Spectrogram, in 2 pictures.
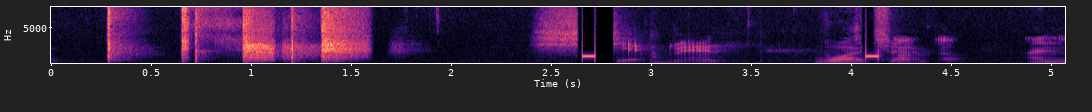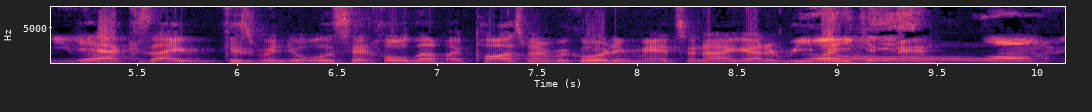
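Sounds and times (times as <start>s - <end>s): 
group clapping: 0.3s - 1.6s
speech: 2.4s - 10.1s.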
